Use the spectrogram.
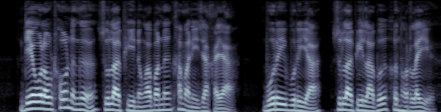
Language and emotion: Bodo, neutral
